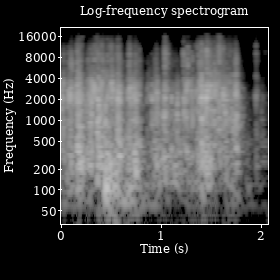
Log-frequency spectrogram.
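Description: Clear plastic wrapping crinkling and rustling as a battery pack is handled and unwrapped, an irregular crackle that stops shortly before the end.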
